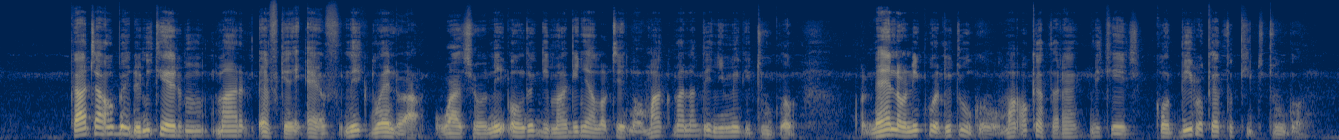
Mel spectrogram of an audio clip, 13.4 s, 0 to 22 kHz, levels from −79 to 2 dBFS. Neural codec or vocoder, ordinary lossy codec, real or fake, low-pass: codec, 44.1 kHz, 3.4 kbps, Pupu-Codec; none; fake; none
